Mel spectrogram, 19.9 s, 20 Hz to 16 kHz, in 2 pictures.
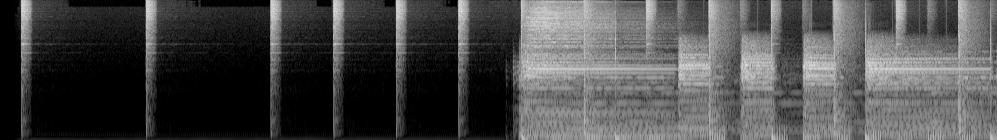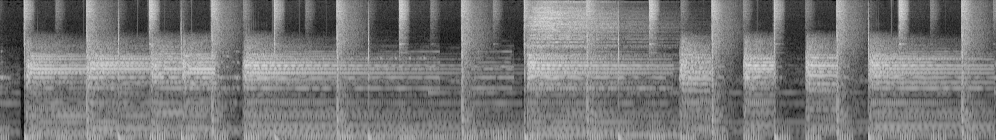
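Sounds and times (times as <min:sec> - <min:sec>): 
guitar playing chord variations: 0:05.1 - 0:19.9.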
